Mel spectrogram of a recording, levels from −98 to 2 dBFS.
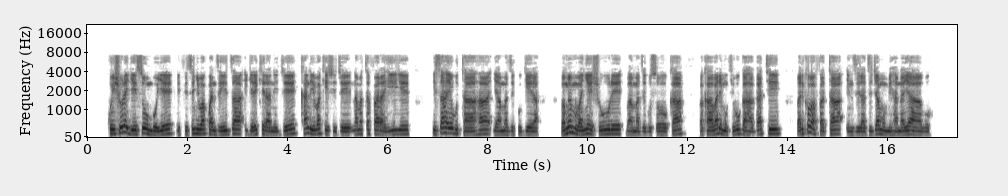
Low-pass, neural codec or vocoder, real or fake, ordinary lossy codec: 7.2 kHz; none; real; MP3, 48 kbps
